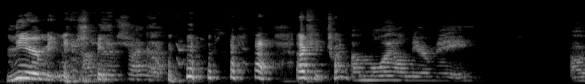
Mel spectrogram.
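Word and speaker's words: mohel: hey a mile near me actually try a Moyle near me oh it's giving them all hold on yeah you gotta spell it yeah m-o-h-e-l m-o this is gonna be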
